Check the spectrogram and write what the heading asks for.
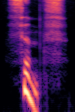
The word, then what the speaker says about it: fünf: Five is fünf, five. The ü is rounded, like you're whistling a little, fünf.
